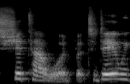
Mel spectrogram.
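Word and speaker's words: shittah: it's actually it's an arabic word and it's pronounced shita so it's shita wood but today we call it acacia wood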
